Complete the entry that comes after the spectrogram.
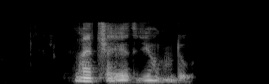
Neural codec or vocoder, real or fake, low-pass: codec, 16 kHz in and 24 kHz out, 1.1 kbps, FireRedTTS-2 codec; fake; 7.2 kHz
